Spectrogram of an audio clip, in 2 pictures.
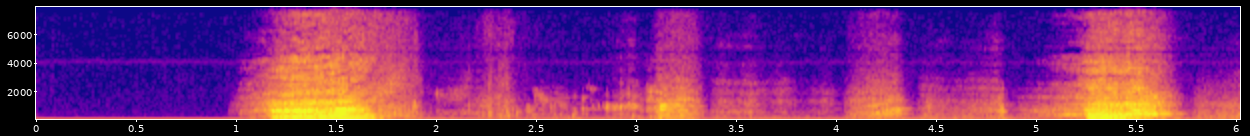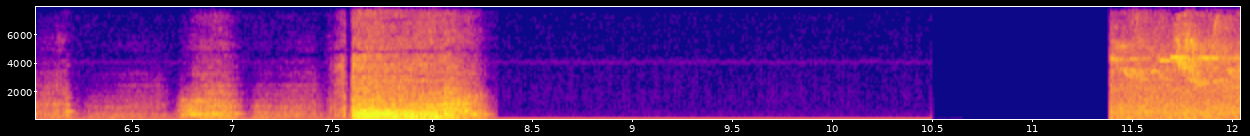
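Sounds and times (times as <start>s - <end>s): bear growling: 1.0s - 8.4s.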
